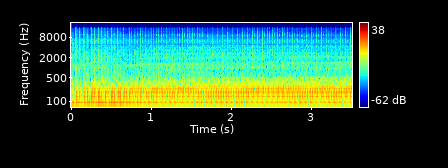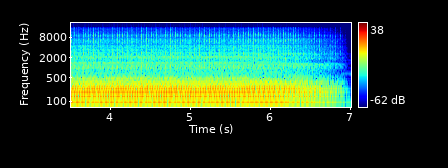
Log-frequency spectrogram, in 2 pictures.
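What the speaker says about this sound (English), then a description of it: "air-cooled V-twin engine delivering 60 horsepower and a rumbling exhaust" An air-cooled 60-horsepower V-twin motorcycle engine with shovel-shaped rocker covers rumbles steadily at close range, a deep pulsing idle that holds loud and even before cutting off abruptly at the end.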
